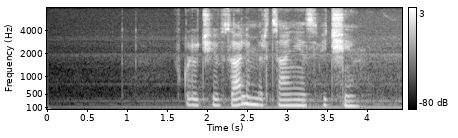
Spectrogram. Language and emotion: Russian, neutral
